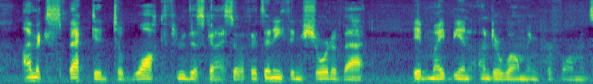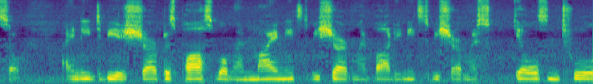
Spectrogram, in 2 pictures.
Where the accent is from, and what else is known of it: Canada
